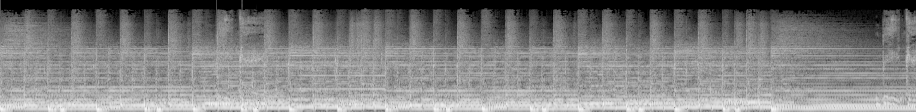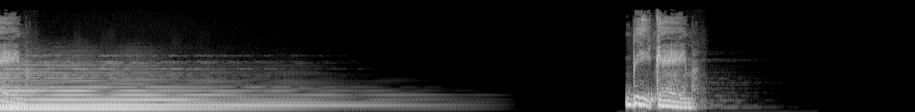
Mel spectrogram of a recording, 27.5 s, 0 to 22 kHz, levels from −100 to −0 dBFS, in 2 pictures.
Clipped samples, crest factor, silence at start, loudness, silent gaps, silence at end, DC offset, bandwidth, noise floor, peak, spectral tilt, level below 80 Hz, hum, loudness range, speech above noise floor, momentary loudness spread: under 0.1%; 14 dB; 0 s; -14 LUFS; 21.52-23.00 s; 3.3 s; under 0.1%; 16 kHz; under -90 dBFS; 0 dBFS; -6 dB/octave; -22 dBFS; none; 14 LU; over 71 dB; 12 LU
